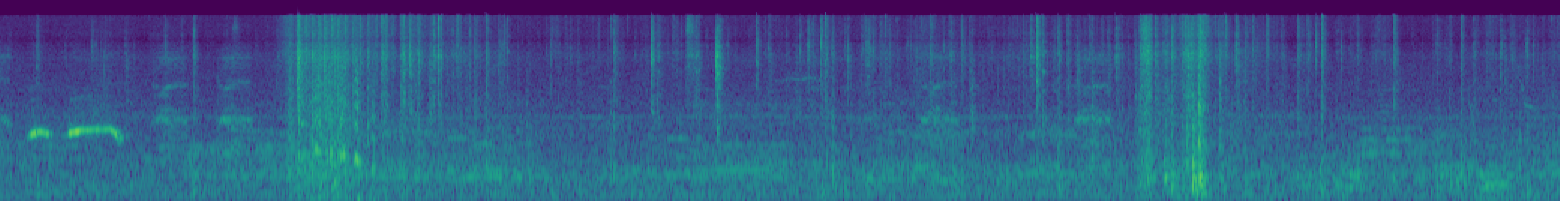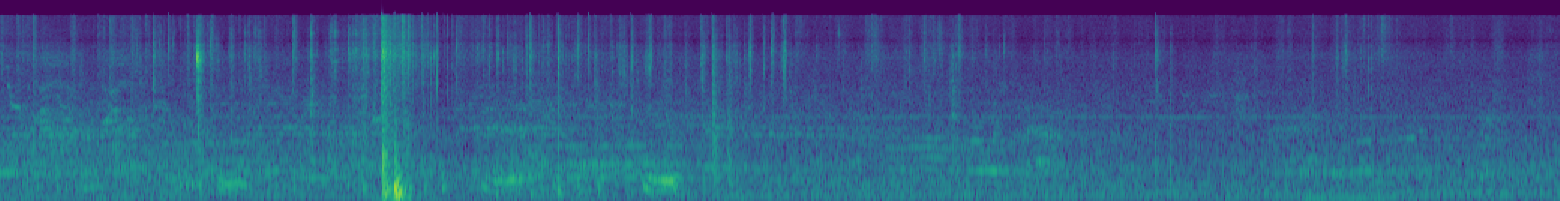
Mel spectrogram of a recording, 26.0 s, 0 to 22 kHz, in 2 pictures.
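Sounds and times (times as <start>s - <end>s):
pigeons cooing: 1.3s - 4.3s, 5.9s - 18.8s.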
